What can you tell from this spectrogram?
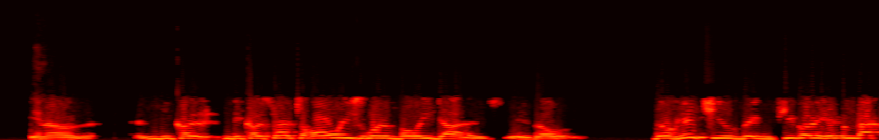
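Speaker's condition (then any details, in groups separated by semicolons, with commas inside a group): Cerebral palsy; lifelong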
